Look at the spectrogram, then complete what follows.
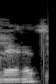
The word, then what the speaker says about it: Tomaz: It's Tomaz. I'm missing an Tomaz? Yeah, it's Tomaz. Tomaz, that's nice. I like that. I'm going to name my next kid Tomaz.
